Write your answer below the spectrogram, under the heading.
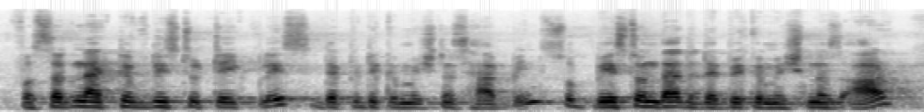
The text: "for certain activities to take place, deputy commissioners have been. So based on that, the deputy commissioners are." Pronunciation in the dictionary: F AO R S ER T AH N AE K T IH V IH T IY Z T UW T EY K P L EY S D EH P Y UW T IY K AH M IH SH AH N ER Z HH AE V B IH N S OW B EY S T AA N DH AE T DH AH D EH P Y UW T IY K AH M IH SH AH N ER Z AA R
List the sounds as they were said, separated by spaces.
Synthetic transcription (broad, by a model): F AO R S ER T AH N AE K T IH V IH T IY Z T UW T EY K P L EY S D EH P Y UW T IY K AH M IH SH AH N ER Z HH AE V B IH N S OW B EY S T AA N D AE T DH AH D EH P Y UW T IY K AH M IH SH AH N ER Z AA R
